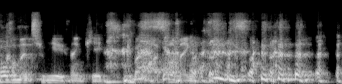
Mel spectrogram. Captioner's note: they laugh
